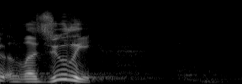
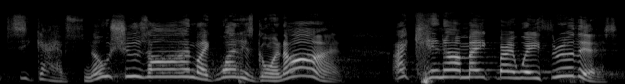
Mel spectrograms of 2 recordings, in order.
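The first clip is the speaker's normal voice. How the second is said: put-on young boy voice; 12 semitones higher than usual. Boy Jason calling out to grandpa, high and frantic. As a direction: play the boy lost in the drifts, pitched up high.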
